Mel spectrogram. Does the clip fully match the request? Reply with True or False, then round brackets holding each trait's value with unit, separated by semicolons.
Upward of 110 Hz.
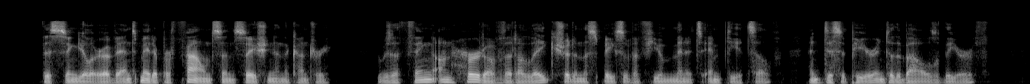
False (70 Hz)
